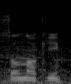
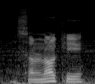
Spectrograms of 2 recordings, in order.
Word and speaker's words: Szolnoki: Yeah, from what I remember in the Hungarian, S and Z is pronounced S, and S itself it's pronounced Sh.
